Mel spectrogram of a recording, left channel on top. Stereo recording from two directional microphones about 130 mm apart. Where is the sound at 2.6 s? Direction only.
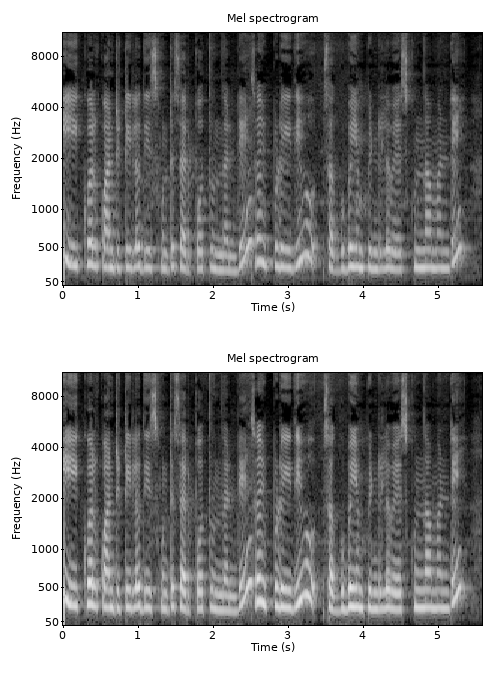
45° right (ahead or behind).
